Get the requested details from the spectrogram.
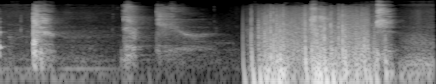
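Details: Sneeze compilation: several sharp, explosive sneezes, then a longer harsh noisy burst, brief voices afterward saying bless you. Repeated sneezes.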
